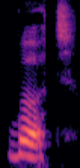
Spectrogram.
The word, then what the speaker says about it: bought: هنا بوت، بوت التصريف الثاني من باي، بوت اشترى. طبعا الجي والاتش ها هاي هون تكتب ولا تلفظ.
